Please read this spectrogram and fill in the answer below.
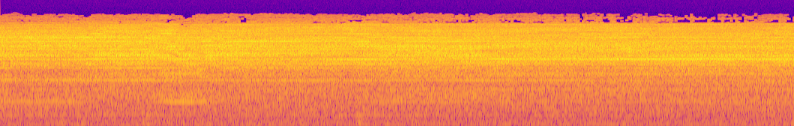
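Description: Electric hair clippers running with a steady buzz while trimming the short hair at the nape of a man's neck.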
